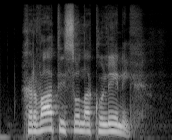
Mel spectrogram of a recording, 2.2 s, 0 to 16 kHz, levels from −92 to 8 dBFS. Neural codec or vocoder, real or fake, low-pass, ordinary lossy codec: autoencoder, 48 kHz, 128 numbers a frame, DAC-VAE, trained on Japanese speech; fake; 14.4 kHz; none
